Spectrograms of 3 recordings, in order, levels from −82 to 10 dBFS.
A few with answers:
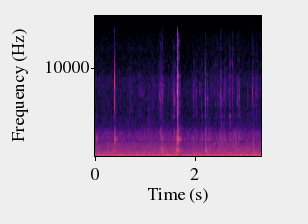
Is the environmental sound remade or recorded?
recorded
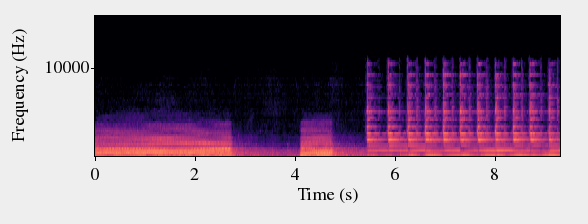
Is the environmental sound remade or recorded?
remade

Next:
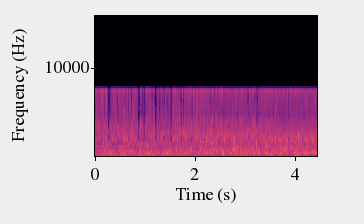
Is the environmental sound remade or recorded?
remade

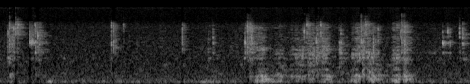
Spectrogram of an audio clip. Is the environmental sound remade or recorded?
recorded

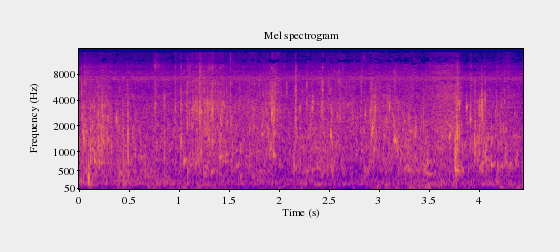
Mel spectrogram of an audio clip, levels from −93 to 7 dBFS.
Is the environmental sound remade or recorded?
recorded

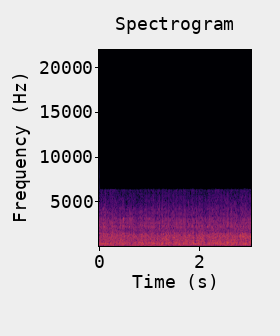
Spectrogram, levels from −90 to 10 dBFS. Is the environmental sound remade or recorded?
remade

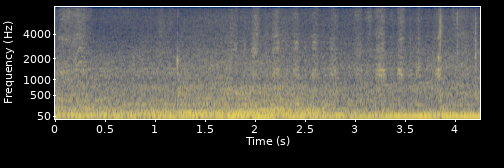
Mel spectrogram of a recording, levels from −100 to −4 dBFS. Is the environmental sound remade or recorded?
recorded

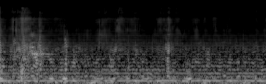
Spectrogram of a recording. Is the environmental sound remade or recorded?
remade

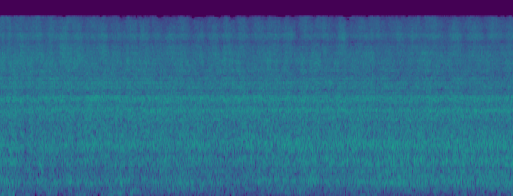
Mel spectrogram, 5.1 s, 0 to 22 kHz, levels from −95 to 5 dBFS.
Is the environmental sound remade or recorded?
remade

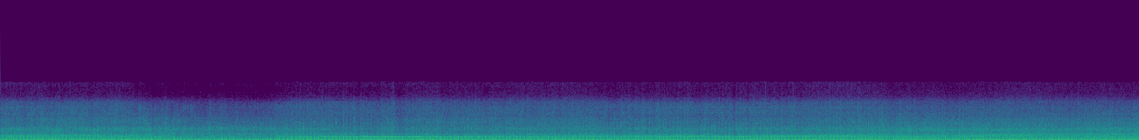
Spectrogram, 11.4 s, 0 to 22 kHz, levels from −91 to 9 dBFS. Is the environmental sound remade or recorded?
recorded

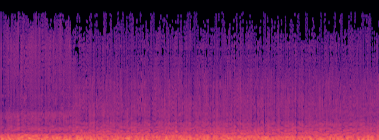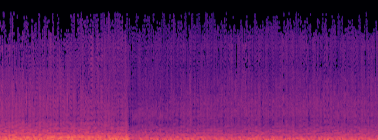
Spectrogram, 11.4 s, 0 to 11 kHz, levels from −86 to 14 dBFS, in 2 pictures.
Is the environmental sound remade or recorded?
remade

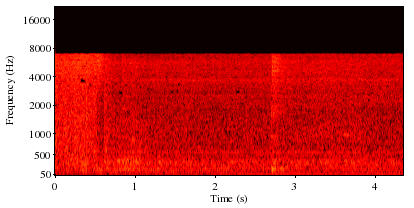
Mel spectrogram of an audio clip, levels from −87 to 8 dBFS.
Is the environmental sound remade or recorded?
recorded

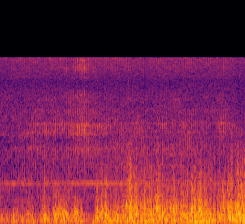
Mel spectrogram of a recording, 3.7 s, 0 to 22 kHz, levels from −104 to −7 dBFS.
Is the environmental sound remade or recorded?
recorded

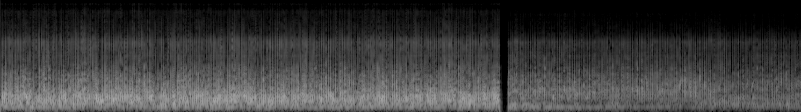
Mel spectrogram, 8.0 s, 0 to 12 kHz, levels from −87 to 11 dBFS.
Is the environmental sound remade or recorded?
remade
